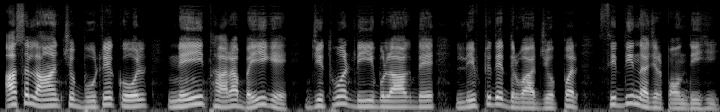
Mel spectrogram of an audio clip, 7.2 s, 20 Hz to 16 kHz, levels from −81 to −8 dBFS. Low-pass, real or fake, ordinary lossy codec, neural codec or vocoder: 14.4 kHz; fake; none; autoencoder, 48 kHz, 128 numbers a frame, DAC-VAE, trained on Japanese speech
